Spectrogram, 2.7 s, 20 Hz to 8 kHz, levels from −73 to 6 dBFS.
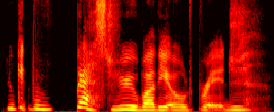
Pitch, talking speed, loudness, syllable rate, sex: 235 Hz, 195 wpm, -18 LUFS, 4.8 syllables/s, female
